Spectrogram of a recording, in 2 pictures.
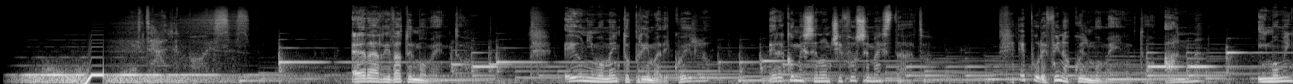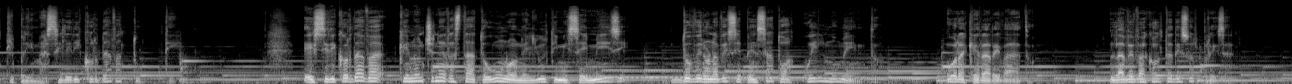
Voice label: ITALIAN VOICES, male voices; Naked Reel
